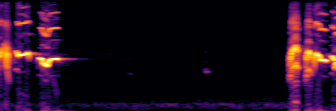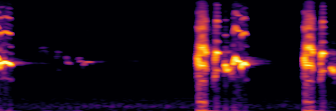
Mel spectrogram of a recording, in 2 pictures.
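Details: Sooty-headed bulbul song, played to lure wild birds in the forest and to tutor caged birds at home: loud, harsh bursts of chirpy notes at about two-second intervals, each ending in a short falling whistle, with brief faint notes between.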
